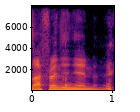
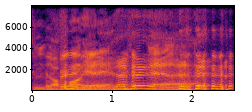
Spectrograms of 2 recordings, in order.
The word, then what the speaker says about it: Lafreniere: I was going to say, that's not how you pronounce it. Luke It's Lafreniere. Luke Lafreniere.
